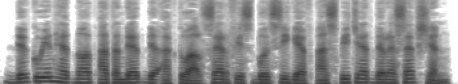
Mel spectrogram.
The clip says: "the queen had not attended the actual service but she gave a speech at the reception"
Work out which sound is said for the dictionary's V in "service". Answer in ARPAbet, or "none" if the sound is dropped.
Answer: F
